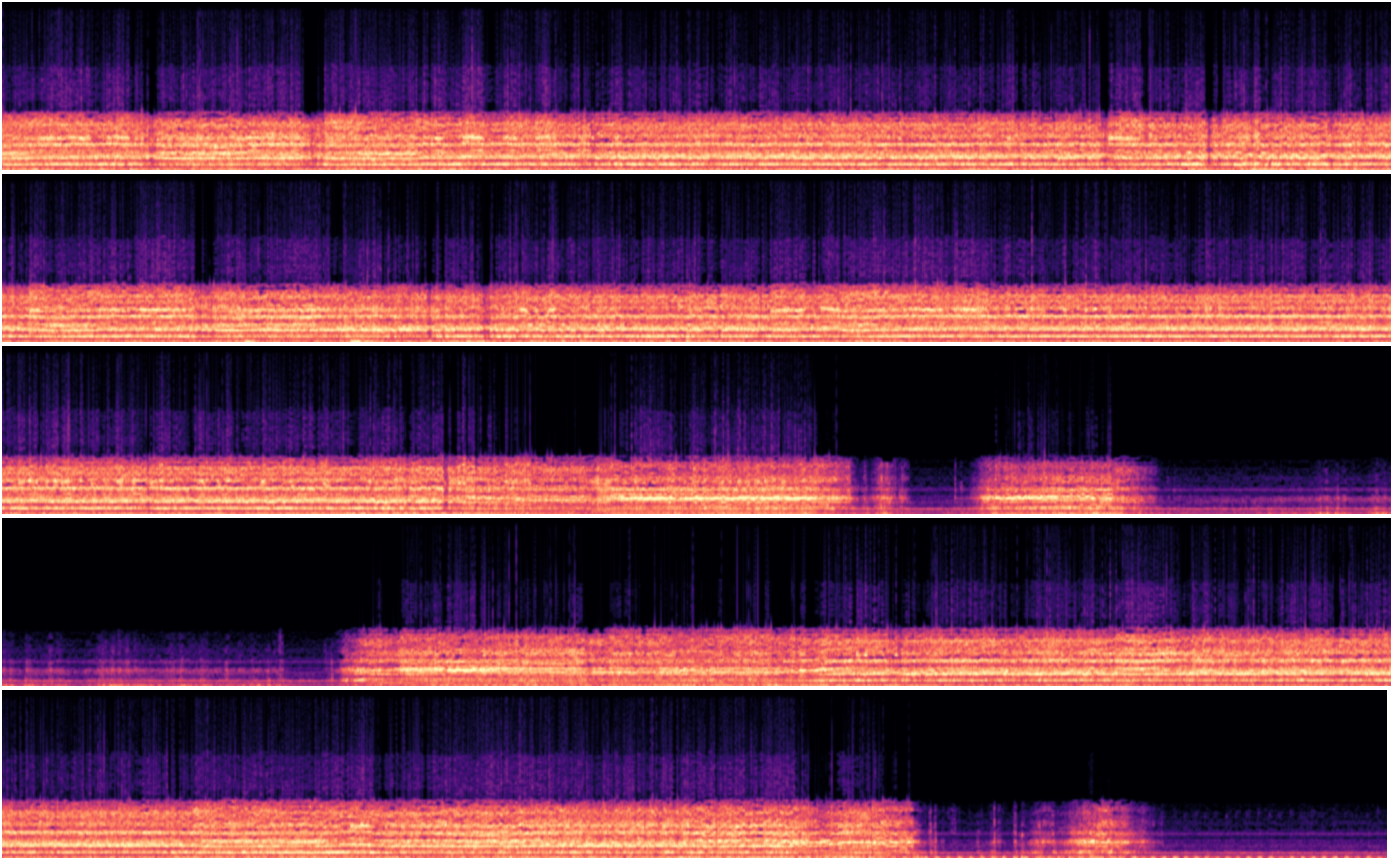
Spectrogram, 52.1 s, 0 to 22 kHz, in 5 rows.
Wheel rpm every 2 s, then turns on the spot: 220, 220, 230, 230, 230, 230, 230, 230, 230, 230, 230, 230, 190, 90, 70, 10, 20, 150, 180, 230, 230, 220, 220, 210, 50, 10.
30-32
